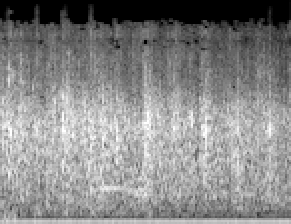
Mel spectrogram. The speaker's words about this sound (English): Any mothers who got young ones, just put your hand at them away. God, let's give them a great big clap today, eh? the little ones.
